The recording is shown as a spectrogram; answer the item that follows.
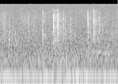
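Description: Light, irregular clicking taps at a desk, about seven in two seconds, several in quick succession near the middle.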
